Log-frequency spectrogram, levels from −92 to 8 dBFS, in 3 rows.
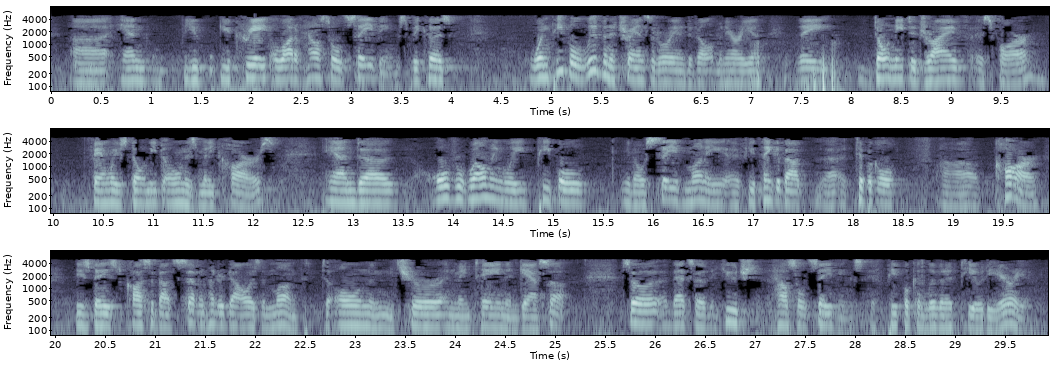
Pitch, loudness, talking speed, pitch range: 130 Hz, -19 LUFS, 160 wpm, 120-140 Hz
